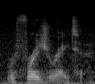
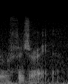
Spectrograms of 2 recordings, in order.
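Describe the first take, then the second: First: The word is said in its full form. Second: The word is said in a shortened form. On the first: "Instead of just saying refrigerator" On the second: "you just say refrigerator. It's faster to say"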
